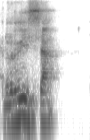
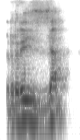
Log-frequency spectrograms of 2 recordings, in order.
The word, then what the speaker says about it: RZA: Como bien mencionaste, el, este, bueno, RZA, que se, pronuncia Risa, Risa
